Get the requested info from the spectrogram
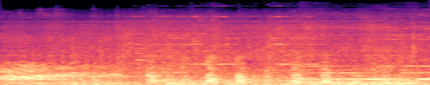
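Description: Break Dance funfair ride in motion, heard from one of its spinning cars: a heavy, steady low rumble with a quick run of rattling knocks in the second half.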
